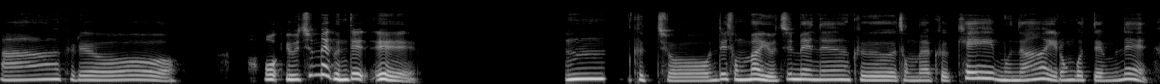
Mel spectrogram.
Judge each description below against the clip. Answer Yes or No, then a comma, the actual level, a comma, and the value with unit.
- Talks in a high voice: Yes, high, 210 Hz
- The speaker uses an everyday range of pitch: Yes, average, 3.6 semitones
